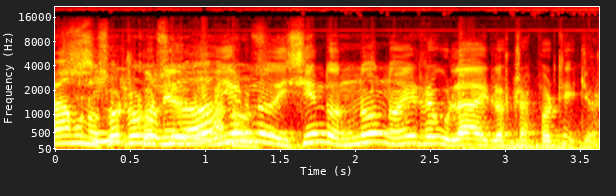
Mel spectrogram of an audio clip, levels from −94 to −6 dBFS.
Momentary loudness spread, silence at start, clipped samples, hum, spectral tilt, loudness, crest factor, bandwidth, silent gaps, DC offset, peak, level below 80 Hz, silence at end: 6 LU; 0 s; under 0.1%; none; -6 dB/octave; -10 LUFS; 10 dB; over 20 kHz; none; under 0.1%; 0 dBFS; -30 dBFS; 0 s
